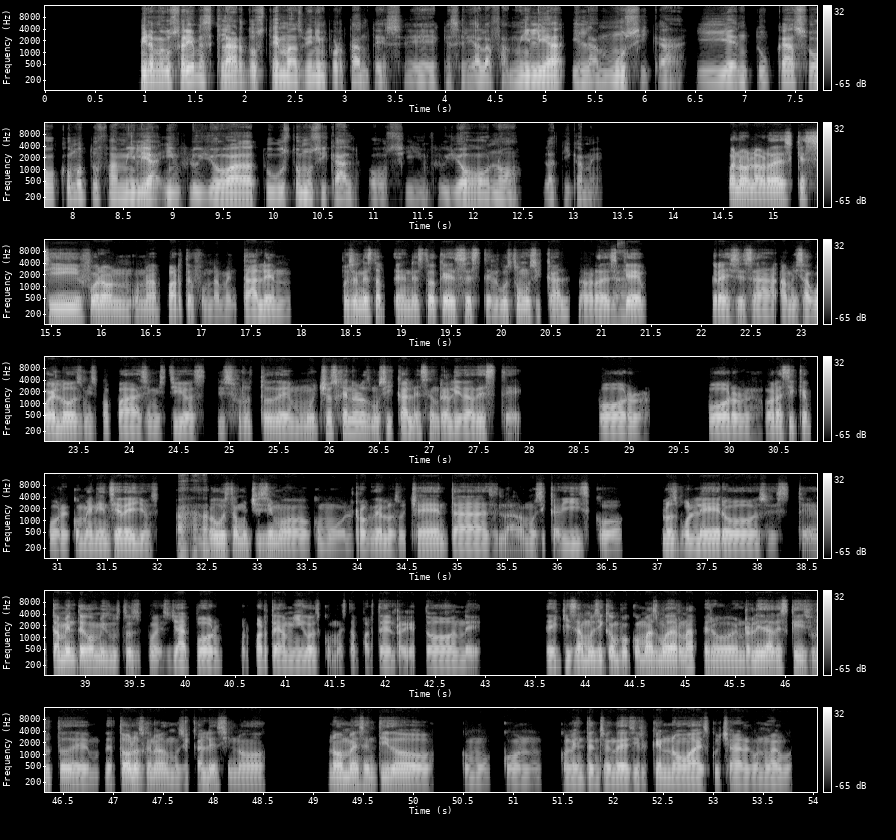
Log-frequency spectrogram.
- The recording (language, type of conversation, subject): Spanish, podcast, ¿Cómo influyó tu familia en tus gustos musicales?
- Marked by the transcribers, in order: none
